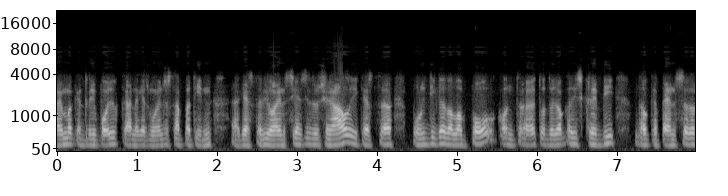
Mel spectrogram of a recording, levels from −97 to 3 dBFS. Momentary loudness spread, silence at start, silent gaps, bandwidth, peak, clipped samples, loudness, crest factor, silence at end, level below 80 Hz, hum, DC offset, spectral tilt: 9 LU; 0 s; none; 4.9 kHz; -10 dBFS; under 0.1%; -30 LUFS; 20 dB; 0 s; -76 dBFS; none; under 0.1%; -8 dB/octave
